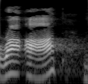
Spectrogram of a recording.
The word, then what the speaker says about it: ra'ah: The third line starts out with the hiphil participle ra'ah, those who do evil. Looks like this. R-A with a very long A. Ra'ah.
